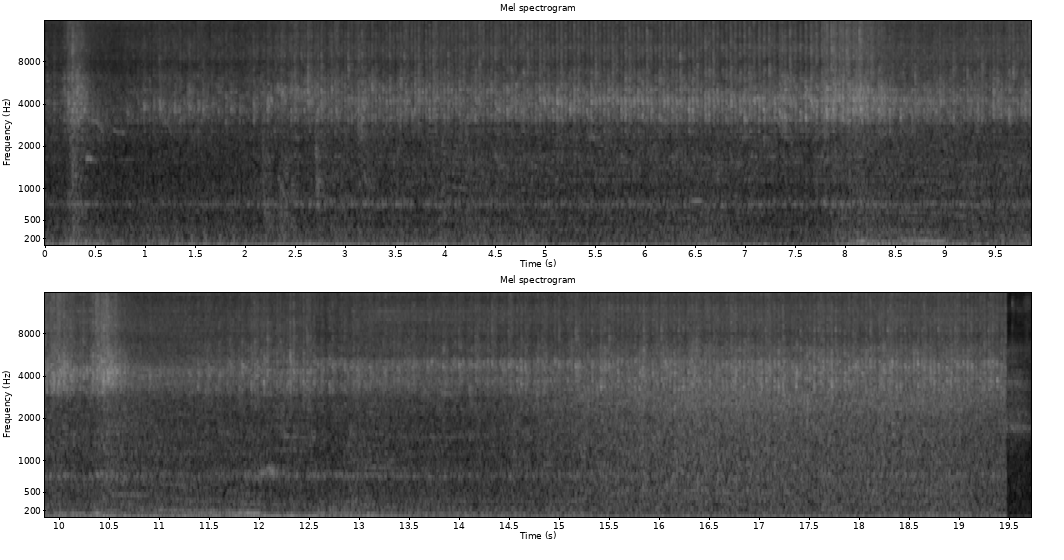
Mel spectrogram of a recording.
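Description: A dump truck engine idles steadily at low pitch while wet gravel is unloaded from its bed, a continuous rumble with a brief swell partway through.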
